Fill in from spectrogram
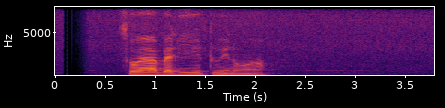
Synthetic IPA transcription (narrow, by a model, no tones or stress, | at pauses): sojaːbæliet̪uʋenəʋa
